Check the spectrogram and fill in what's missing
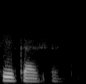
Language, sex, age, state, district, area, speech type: Hindi, female, 60+, Bihar, Madhepura, urban, conversation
